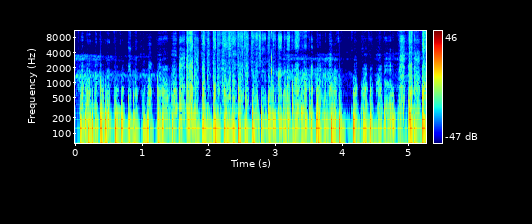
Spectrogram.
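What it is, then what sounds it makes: Foam microphone windscreen being scratched. A black foam windscreen on a microphone is scratched with long nails and stroked with fingertips across the top. The result is a rapid run of dull, muffled scratching and rubbing bursts, heavy in low rumble, with short swells that come and go throughout.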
